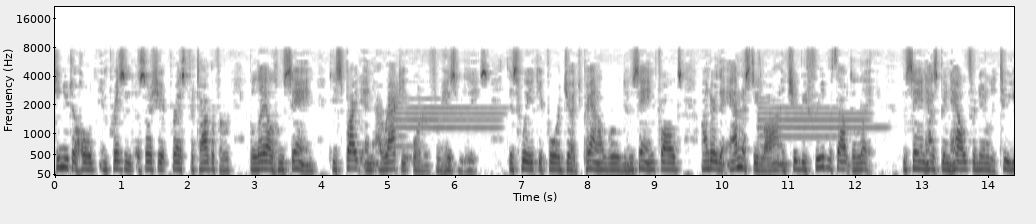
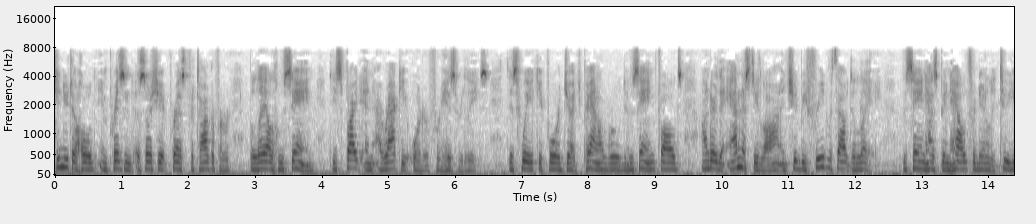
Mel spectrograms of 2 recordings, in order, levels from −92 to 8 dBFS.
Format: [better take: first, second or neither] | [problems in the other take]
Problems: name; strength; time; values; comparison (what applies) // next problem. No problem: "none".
second | noise reduction (classical method Wiener filter)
